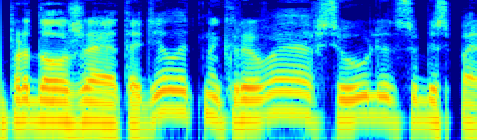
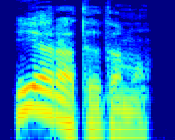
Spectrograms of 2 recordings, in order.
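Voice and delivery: matter-of-fact. A narrator's reading. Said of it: "также буднично отозвался я".

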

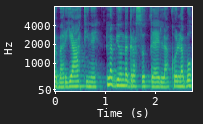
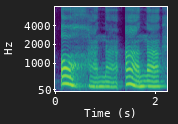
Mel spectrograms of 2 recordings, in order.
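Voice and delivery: drawn-out, scandalized reproach; much slower than usual. A narrator's reading. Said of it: "dissero quasi tutte scandalizzate". (rimprovero scandalizzato, strascicato)

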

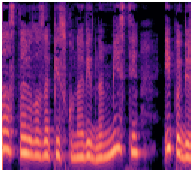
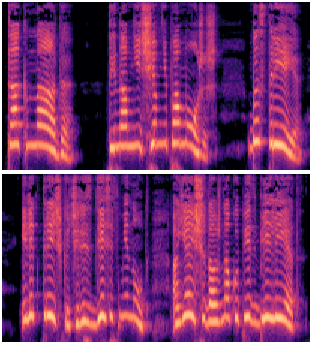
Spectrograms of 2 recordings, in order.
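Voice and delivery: high, loud, insistent yelling; urgent shouting; 11 semitones higher, 9 dB louder than usual. A narrator's reading. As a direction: yell orders in a hurry. Shouted argument, rushing for train.

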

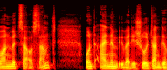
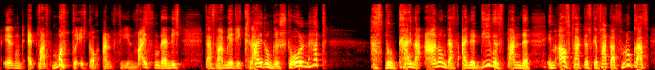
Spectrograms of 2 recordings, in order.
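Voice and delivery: high, loud, exasperated scolding; heated self-justification; indignant retort; 10 semitones higher, 7 dB louder than usual. A narrator's reading. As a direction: berate a fool, building in outrage. Magistrate indignantly berates the mayor.

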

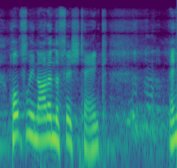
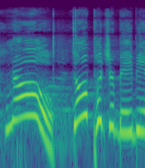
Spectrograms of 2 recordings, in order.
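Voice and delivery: emphatic no; 5 semitones higher, 4 dB louder than usual. Acted. Teacher stopping bad idea.

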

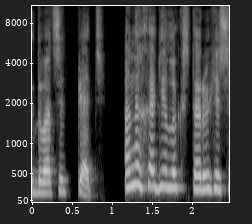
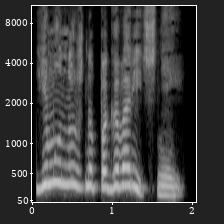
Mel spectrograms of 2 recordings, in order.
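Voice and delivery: usual speaking voice

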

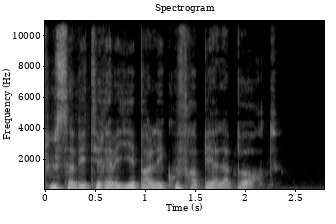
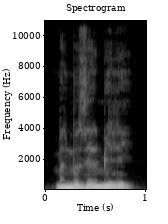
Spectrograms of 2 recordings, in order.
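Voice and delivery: a louder, higher call of her name; startled servant calling the young lady; 4 semitones higher, 6 dB louder, faster than usual. A narrator's reading. Servant calling out to shocked woman.

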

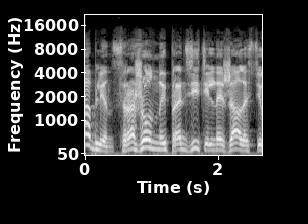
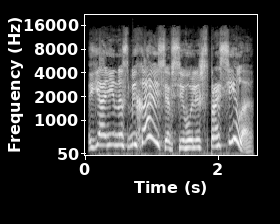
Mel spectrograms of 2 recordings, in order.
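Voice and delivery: high woman's voice, protesting innocence; raised, mild self-defence; defensive protest; 9 semitones higher than usual. A narrator's reading. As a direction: justify yourself lightly, pitched up. Dalila defends herself against reproach.

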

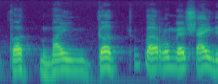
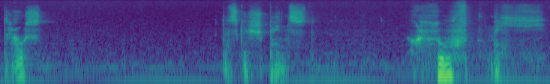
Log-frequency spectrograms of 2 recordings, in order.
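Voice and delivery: hushed, low, slow whisper; fearful whisper; 9 semitones lower, 11 dB quieter, slower than usual. Acted. Signalman whispering to the doctor about the ghost, fearful whisper. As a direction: whisper it so the ghost won't hear.

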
